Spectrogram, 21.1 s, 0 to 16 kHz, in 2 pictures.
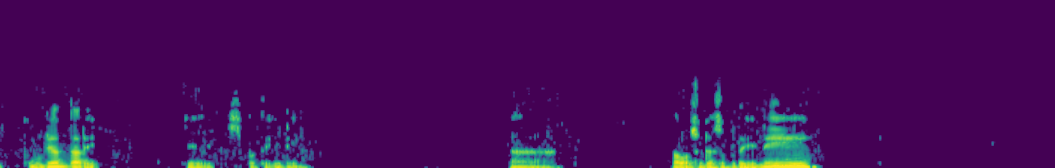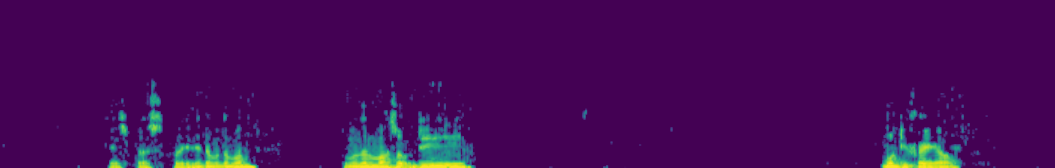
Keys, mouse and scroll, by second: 4.2 click, 5.2 click, 6.6-14.6 middle drag, 16.8 click, 19.7-21.1 drag.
